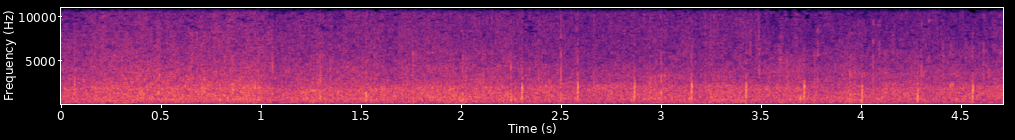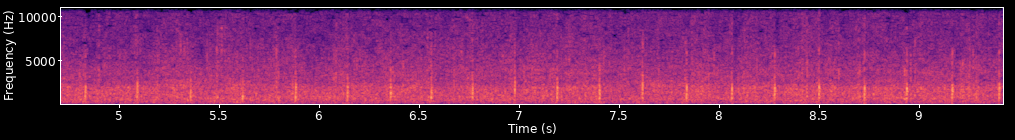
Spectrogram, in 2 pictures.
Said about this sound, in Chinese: 现在尊敬的卢军宏台长将为我们当场看图腾解答问题，让我们用热烈的掌声恭请大慈大悲的卢军宏台长。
